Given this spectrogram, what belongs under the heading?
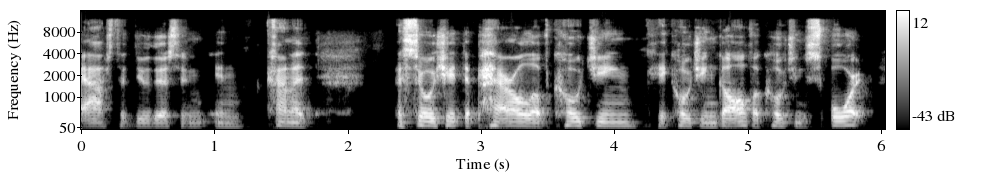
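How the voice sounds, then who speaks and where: Over a quiet background, a man with a Boston accent talks at a fairly quick pace. His medium pitch stays monotone and flat. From Massachusetts, Boston area. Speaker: golf coach. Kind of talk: interview. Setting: podcast.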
